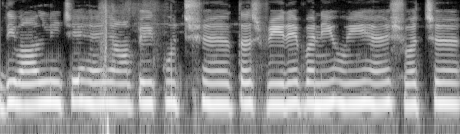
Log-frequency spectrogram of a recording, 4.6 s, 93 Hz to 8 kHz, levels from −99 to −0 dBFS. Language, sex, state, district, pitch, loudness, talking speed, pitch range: Hindi, female, Uttar Pradesh, Jyotiba Phule Nagar, 260 Hz, -11 LUFS, 155 wpm, 250-260 Hz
